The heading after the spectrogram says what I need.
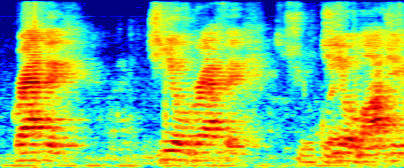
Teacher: stress on the second-to-last so words ending in IC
